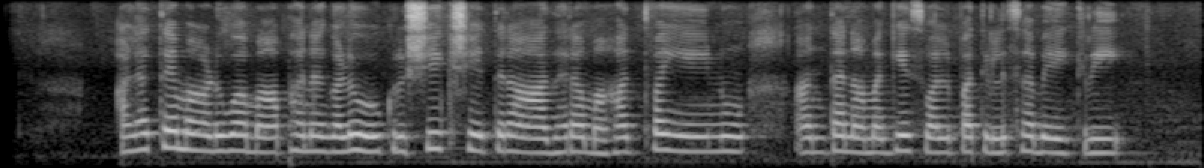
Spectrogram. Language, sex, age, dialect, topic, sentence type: Kannada, female, 25-30, Central, agriculture, question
